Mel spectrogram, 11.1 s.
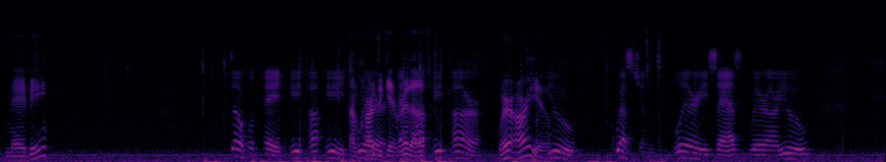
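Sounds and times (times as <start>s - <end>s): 
speech: 0.2s - 0.8s, 2.9s - 10.3s
typing on a computer keyboard during an online chat: 2.5s - 8.4s.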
